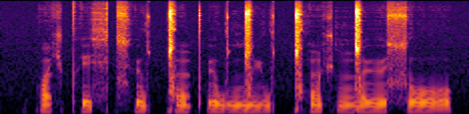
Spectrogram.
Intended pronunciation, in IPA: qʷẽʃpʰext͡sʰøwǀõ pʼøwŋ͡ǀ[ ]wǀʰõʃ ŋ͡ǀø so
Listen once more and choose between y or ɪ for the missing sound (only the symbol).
y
